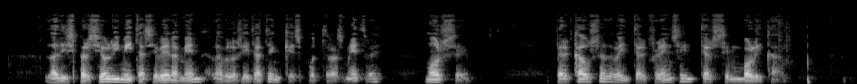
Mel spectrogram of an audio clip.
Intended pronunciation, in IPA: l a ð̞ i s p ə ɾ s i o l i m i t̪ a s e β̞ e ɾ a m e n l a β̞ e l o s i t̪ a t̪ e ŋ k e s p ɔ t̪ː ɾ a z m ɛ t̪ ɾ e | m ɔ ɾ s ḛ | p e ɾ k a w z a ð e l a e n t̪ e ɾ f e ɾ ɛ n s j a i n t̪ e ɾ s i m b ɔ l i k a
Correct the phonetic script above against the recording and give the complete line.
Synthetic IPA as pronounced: l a ð̞ i s p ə ɾ s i o l i m i t̪ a s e β̞ e ɾ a m e n l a β̞ e l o s i t̪ a t̪ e ŋ k e s p ɔ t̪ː ɾ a z m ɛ t̪ ɾ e | m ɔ ɾ s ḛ | p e ɾ k a w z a ð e l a i n t̪ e ɾ f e ɾ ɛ n s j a i n t̪ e ɾ s i m b ɔ l i k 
